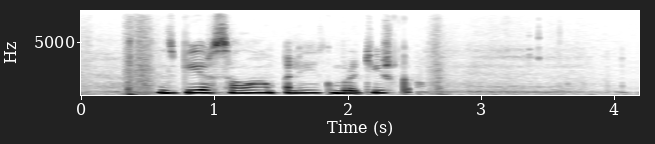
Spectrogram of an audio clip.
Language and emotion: Russian, sad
